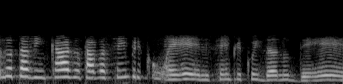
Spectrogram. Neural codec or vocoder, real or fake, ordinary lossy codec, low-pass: vocoder, 22.05 kHz, 80 mel bands, Vocos; fake; AAC, 16 kbps; 7.2 kHz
